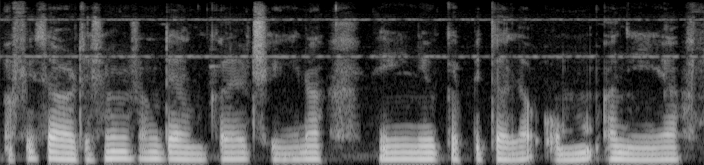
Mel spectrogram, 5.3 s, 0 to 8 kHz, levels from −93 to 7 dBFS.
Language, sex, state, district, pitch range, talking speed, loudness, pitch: Mizo, female, Mizoram, Aizawl, 110-120 Hz, 205 wpm, -19 LUFS, 115 Hz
